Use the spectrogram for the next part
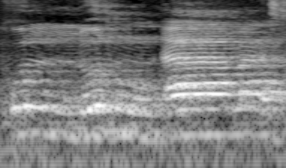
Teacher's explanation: Jelas, dia enggak ditahan sama sekali. Langsung dibaca ke huruf selanjutnya.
